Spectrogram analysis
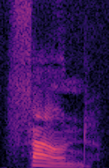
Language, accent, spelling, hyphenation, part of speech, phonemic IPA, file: English, US, found, found, verb / noun, /ˈfaʊ̯nd/, En-us-found.ogg
- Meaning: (verb) simple past and past participle of find; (noun) Food and lodging; board; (verb) 1. To start (an institution or organization) 2. To begin building 3. To use as a foundation; to base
